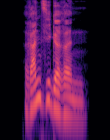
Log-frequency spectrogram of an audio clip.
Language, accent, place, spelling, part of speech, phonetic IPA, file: German, Germany, Berlin, ranzigeren, adjective, [ˈʁant͡sɪɡəʁən], De-ranzigeren.ogg
- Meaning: inflection of ranzig: 1. strong genitive masculine/neuter singular comparative degree 2. weak/mixed genitive/dative all-gender singular comparative degree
